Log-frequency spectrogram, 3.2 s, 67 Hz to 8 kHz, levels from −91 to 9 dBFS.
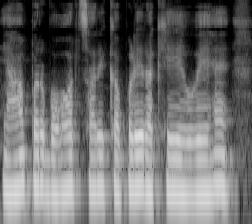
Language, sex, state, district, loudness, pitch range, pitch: Hindi, male, Jharkhand, Deoghar, -15 LUFS, 135-145 Hz, 140 Hz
